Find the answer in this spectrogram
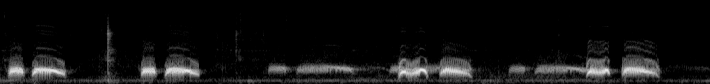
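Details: Spotted doves fighting give loud paired coos, then softer drawn-out level coos run into abrupt stuttered bursts, ending with a loud double coo.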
